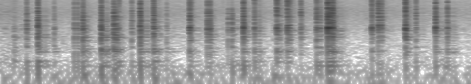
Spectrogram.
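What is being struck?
Hard plastic container.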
